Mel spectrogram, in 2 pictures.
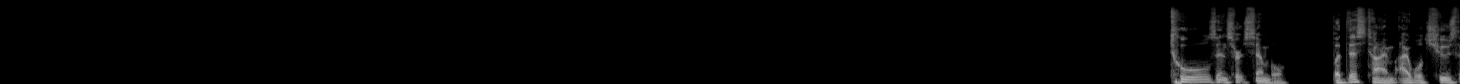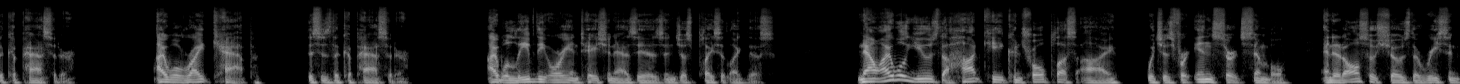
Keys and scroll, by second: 7.9 alt+r, 8.5 alt+r, 16.5-17.5 typing, 25.3 ctrl+i.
